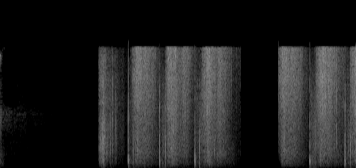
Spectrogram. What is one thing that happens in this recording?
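A sword swishes through the air in quick strokes.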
